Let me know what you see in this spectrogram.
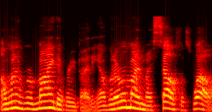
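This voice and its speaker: Using an ordinary speaking voice, a woman talks at a medium pitch with ordinary pitch variation. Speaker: podcast host. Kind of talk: podcast interview talk.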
